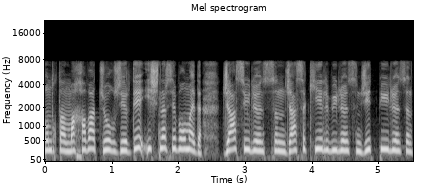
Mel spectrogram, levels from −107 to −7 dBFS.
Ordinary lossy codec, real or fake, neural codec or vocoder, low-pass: none; real; none; none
